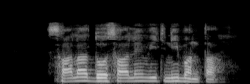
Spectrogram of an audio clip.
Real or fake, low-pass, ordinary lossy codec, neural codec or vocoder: real; 7.2 kHz; AAC, 32 kbps; none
